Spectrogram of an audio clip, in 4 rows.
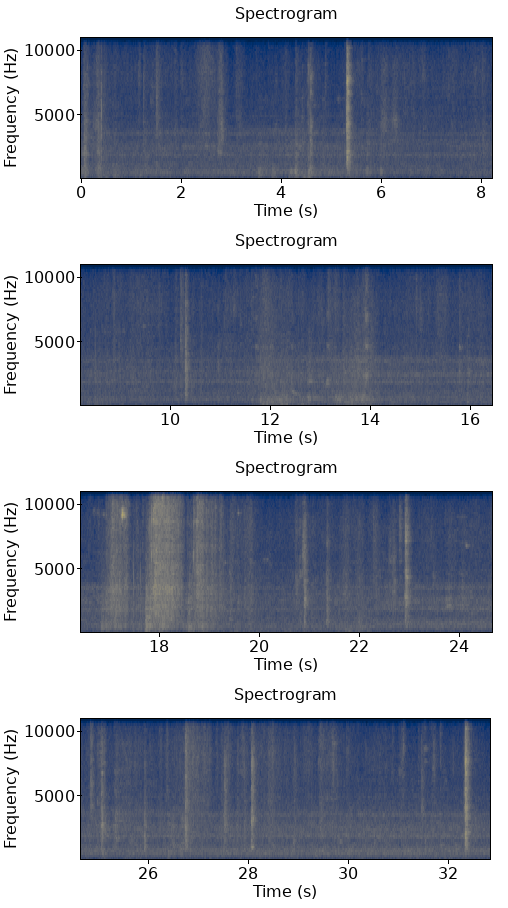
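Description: Dm7 'Lättähattu' diesel railcar running, heard on board: a steady running noise with sharp wheel clicks over rail joints, and two louder stretches of clattering about 12 and 18 seconds in as it crosses switches.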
